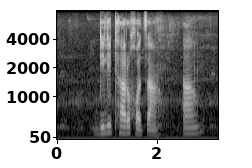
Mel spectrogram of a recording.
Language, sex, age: Tswana, male, 23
